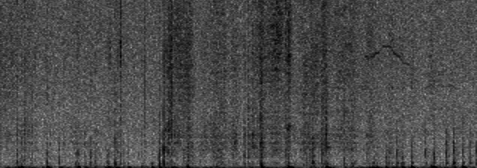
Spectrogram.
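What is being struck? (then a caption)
Inflated rubber mini basketball. Fingertips tap a hollow, inflated red and blue Arizona Wildcats rubber mini basketball close to the mic. The result is a quick, uneven patter of soft, dull, low thumps that die away almost instantly, with almost no brightness.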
